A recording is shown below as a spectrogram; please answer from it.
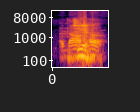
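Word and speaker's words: Adah: नाम है अदा शर्मा अब अदा शर्मा में एडी ए नहीं लिखा जाता है एडी ए एच अदा व ह साइलेंट होता है उर्दू लिपि में हमजा आता है तो उस कारण से वो साइलेंट हो जाता है तो अदा नामांक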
